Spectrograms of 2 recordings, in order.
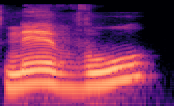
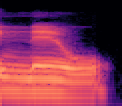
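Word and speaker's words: નેવું: Ne- It's nevu, but people usually say neu.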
